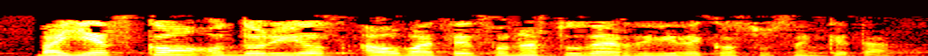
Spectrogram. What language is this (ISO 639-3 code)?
eus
